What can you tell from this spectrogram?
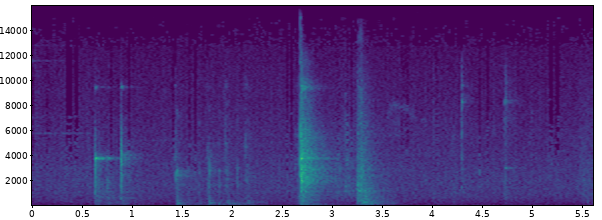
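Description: Metal clinks and knocks from a steel boring bar and an Allen key being handled while the bar is fitted into a milling machine's boring head: a scatter of small clicks, with the two loudest knocks about halfway through.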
